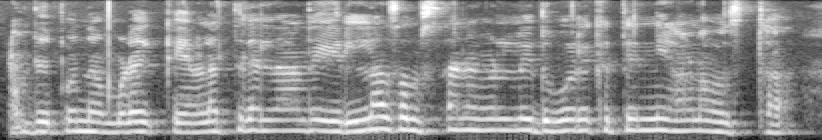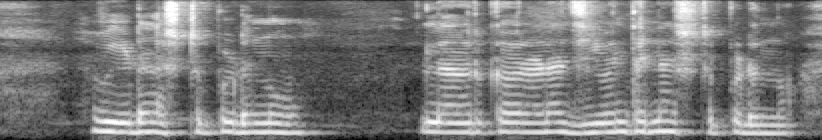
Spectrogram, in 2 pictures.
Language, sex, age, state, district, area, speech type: Malayalam, female, 30-45, Kerala, Kozhikode, rural, spontaneous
